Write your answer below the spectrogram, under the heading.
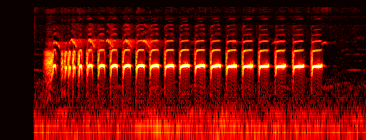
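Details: Female local zebra dove calling in the coaxing 'manja' rhythm, used as a lure for other doves: a fast run of about seventeen short, cooing notes, each with a clear overtone, repeated steadily for roughly four seconds after a brief silence.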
